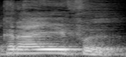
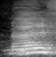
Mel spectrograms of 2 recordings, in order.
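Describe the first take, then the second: First: A k sound is heard before the n. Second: The word begins directly with the n sound. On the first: The speaker calls it wrong. "എഴുതിയ പോലെ തന്നെ വായിക്കും" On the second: The speaker calls it right. "അങ്ങനെയല്ല"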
